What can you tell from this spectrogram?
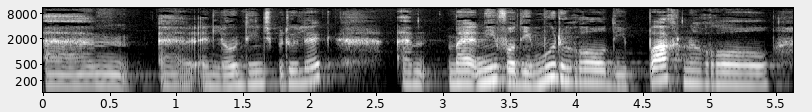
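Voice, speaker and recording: At a fairly slow pace, a woman talks with a fairly low pitch and ordinary pitch variation. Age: 40s. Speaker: podcast host, personal development coach. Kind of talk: solo monologue podcast. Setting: at home on the couch. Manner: halting.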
